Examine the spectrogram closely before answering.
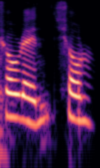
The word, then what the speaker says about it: should: Shouldn't. Should not or shouldn't. Shouldn't. Sure is. Yes. Durani. Shouldn't. Ok. La L no la pronunciamos. Should not or shouldn't. Ok. The L Should. Okay. don't pronounce.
